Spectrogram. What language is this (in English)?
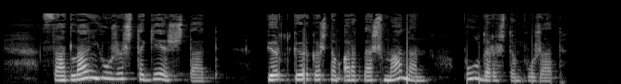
Mari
